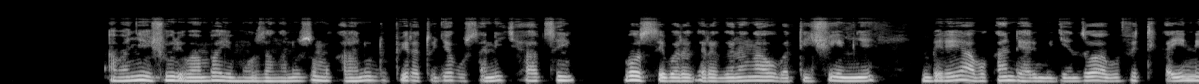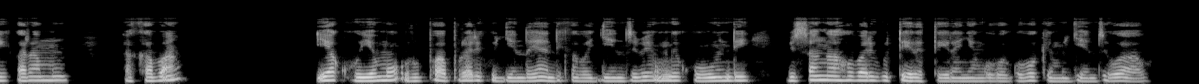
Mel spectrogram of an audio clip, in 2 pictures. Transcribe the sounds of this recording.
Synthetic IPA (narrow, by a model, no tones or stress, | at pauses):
a̰βaɲe̞ʃuːɾiβaːmbajemuzaŋɡanuzumukaɾanudupiːɾatuɟaɡusanicaːt͡si | βo̞ːse̞βaɾaɡaɾaɡaɾaŋɡaːβo̞βatiːʃiːmɲe̞ | mbe̞ɾe̞jaːβo̞kaːndihaɾimuɟe̞ːnziwaːβofiti̥kajinikaɾamu | akʰaβa | jakuːje̞moʔoɾupaːpuɾaɾikuɟe̞ːndajaːndikaβaɟe̞ːnziβe̞ṵmŋe̞kuβuːndi | βisaŋɡaːɦo̞βaɾiɡute̞ːɾate̞ːɾaɲaŋɡo̞βaɡo̞βo̞kemuɟe̞ːnziwaːβo̞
